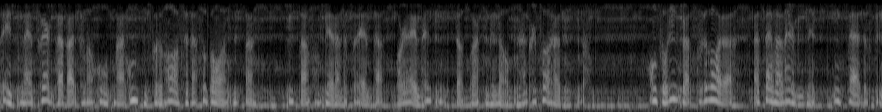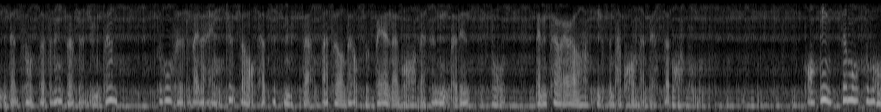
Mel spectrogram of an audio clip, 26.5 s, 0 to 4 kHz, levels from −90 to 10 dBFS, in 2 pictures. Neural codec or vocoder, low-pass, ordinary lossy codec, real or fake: autoencoder, 44.1 kHz, a latent of 192 numbers a frame, MeloTTS; 3.6 kHz; none; fake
